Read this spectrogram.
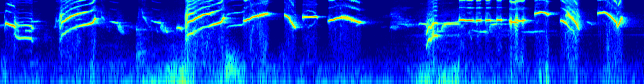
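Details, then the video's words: An oriental magpie-robin sings loud, sweeping whistles that rise steeply, mixed with trilled flourishes and chirps, in a strong performance for training pet birds. "SUARA burung Kacer GACOR NGEPLONG paling ampuh"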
